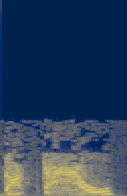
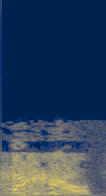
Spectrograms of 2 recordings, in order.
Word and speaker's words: Dachau: It's not Dachau. It's Dachau.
